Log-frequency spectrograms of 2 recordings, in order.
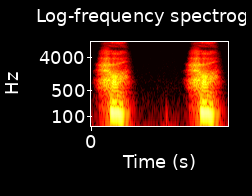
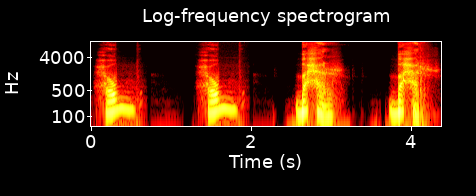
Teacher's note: Also, its sound has no counterpart in English. You can say the sound easily by putting the back of the tongue close to the middle of the throat, but without touching. Just put it there and push the air and ha, ha.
